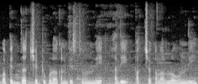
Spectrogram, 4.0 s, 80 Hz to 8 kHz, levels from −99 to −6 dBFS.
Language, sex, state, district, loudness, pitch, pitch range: Telugu, male, Telangana, Hyderabad, -21 LUFS, 95 Hz, 95-105 Hz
